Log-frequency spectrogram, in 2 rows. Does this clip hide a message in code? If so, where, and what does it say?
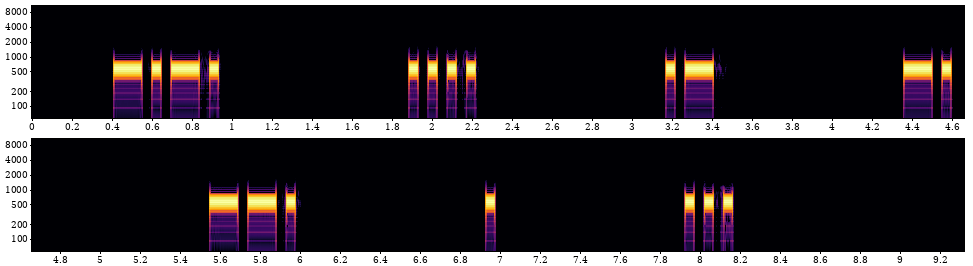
Yes: Morse code from 0.4 to 8.2 s, heard as a keyed tone, about 25 wpm, spaced as for 8 wpm, 600 Hz. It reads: CHANGES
